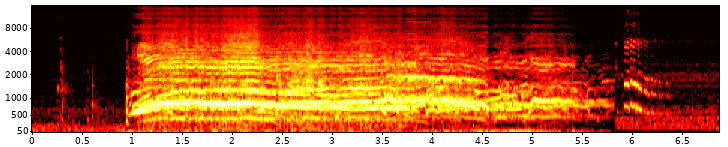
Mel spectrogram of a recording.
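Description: A crowd of young men shouts and cheers loudly outdoors.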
